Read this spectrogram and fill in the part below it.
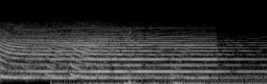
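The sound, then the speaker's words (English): A goose-honk sound effect: one long, loud, nasal honking tone, rich and buzzy, holding a steady pitch with a slight waver before it fades at the end, with no one talking. “And that sound of the flu goose means it's time for me to tell you where you can find us when we're not here.”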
